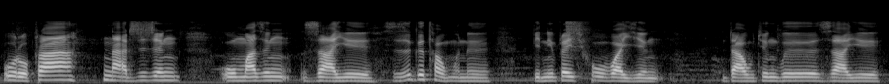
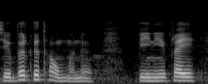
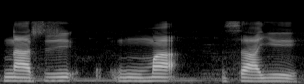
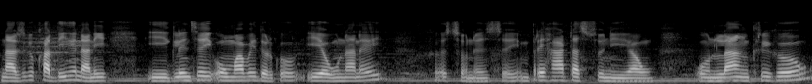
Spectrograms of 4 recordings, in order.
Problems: background conversations at intervals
